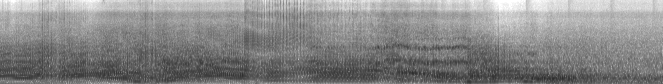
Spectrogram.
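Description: Tyres screech on pavement as a car spins.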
